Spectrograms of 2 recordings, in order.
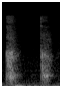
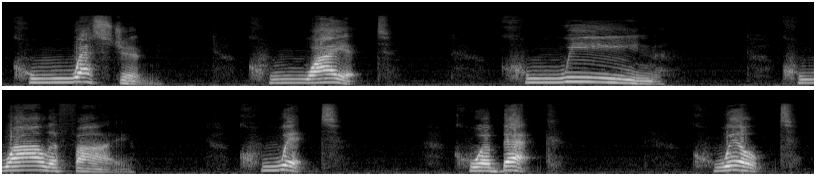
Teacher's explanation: Q sounds are made with the K sound, k, k, and the W sound, w, put together.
